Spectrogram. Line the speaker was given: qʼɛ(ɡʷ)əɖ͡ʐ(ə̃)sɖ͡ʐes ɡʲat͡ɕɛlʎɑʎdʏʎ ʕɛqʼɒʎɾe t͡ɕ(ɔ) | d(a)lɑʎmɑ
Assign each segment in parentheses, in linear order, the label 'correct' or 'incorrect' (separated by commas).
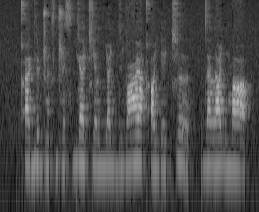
incorrect, correct, incorrect, correct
